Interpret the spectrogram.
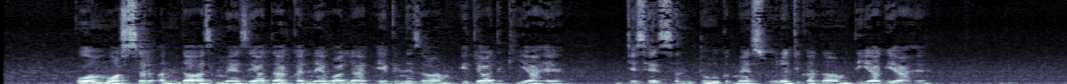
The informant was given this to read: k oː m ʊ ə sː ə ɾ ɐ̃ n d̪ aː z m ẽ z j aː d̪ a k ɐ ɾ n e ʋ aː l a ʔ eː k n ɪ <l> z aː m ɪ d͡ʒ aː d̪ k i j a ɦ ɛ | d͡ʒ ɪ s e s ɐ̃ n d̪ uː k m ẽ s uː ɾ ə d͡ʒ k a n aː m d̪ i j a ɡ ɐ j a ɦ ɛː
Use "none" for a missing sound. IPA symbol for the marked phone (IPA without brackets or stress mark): none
